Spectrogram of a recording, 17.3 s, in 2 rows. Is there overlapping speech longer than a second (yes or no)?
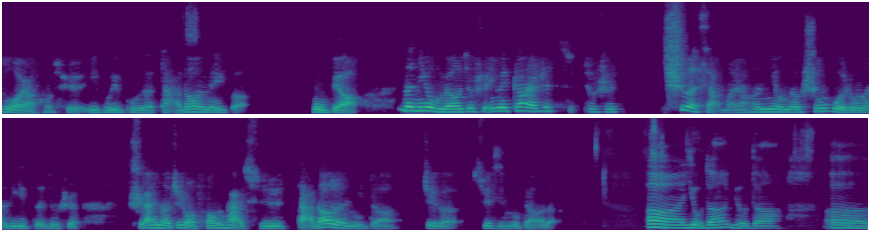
no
